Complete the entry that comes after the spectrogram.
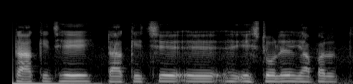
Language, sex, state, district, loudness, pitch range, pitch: Hindi, male, Maharashtra, Solapur, -30 LUFS, 130-140 Hz, 135 Hz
